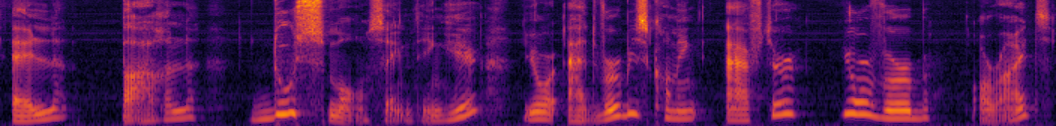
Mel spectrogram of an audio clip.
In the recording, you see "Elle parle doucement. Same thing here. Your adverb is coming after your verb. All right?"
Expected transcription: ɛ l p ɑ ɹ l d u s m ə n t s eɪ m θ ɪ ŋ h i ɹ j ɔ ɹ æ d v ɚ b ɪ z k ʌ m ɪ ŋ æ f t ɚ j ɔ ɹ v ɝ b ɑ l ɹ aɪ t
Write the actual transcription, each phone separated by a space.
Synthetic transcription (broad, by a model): ɛ l p ɑ ɹ l d u s m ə s eɪ m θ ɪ ŋ h i ɹ j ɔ ɹ æ d v ɚ b ɪ z k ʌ m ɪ ŋ æ f t ɚ j ɔ ɹ v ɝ b ɑ l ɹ aɪ t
